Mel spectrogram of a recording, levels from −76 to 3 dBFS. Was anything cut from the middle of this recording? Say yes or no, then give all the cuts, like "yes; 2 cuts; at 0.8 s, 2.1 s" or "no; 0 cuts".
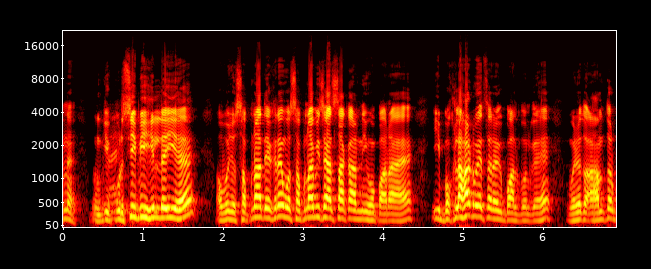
no; 0 cuts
